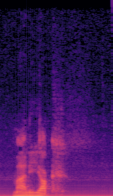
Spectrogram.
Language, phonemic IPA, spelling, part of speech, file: Dutch, /maniˈjɑk/, maniak, noun, Nl-maniak.ogg
- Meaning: 1. maniac, a manic individual 2. maniac, obsessive, fanatic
